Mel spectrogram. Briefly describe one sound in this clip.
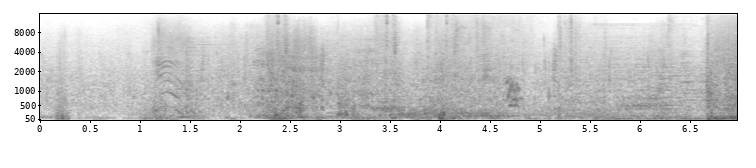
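Weapons clash loudly in a fight.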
